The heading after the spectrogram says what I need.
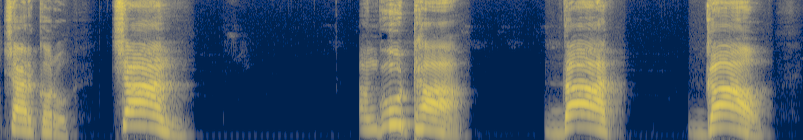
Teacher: चंद्र बिंदु के शब्दों का उच्चारण करते समय हवा नाक और मुंह से निकलती है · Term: अनुनासिक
